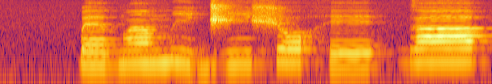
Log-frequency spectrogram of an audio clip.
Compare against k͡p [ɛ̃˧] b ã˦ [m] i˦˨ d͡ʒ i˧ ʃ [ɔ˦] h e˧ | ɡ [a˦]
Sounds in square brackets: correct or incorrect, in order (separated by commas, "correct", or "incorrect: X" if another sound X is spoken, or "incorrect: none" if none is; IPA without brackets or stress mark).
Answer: incorrect: ɛ˧, correct, correct, correct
